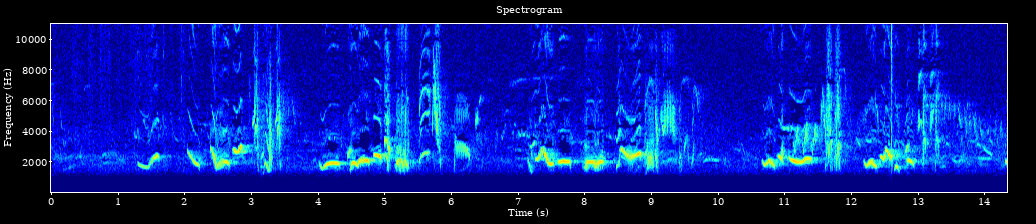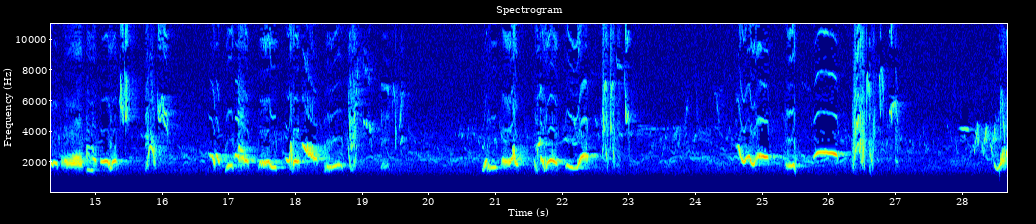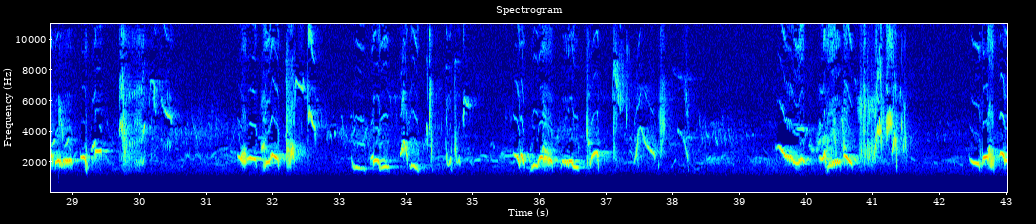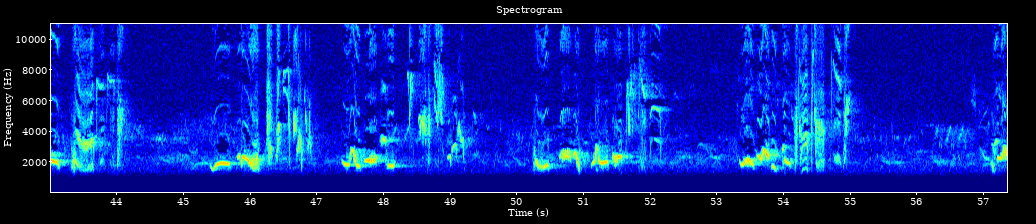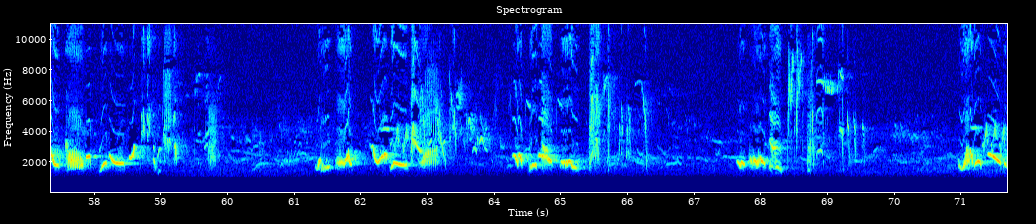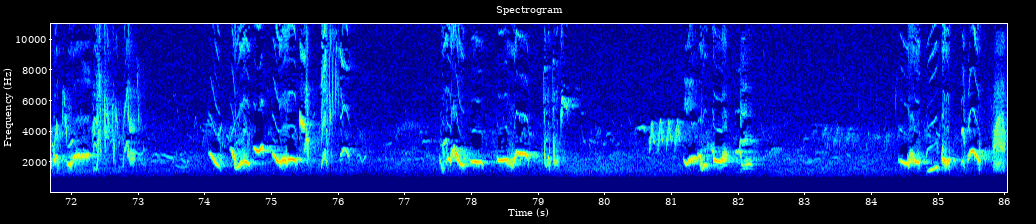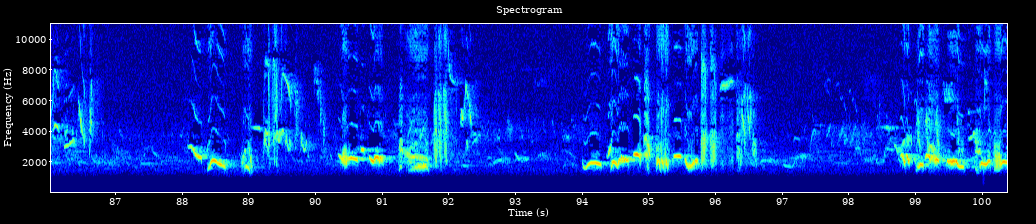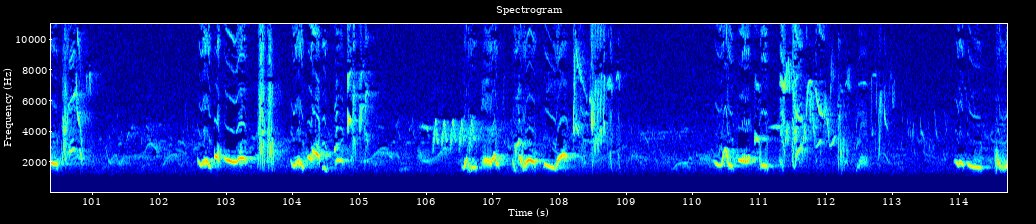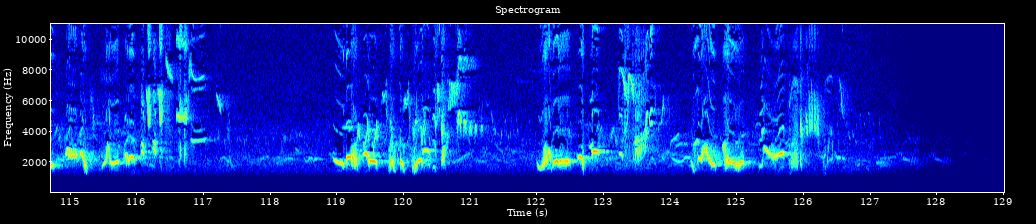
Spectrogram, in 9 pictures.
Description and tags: I put my microphones on my roof to be ready to record the birdsong early in the sunrise. Then there was a blackbird sitting close to the microphone and sang.
microphones two CM3 from Line Audio
And windshields from rycote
